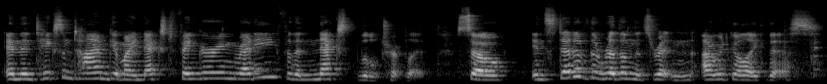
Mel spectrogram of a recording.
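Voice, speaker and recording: A woman's voice: fairly high pitch, moderate pace, fairly bright tone. A woman giving an instructional violin lesson, coaching informally and encouragingly as she explains and counts out fingerings. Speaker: violin teacher. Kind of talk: instructional music lesson, talking and demonstrating.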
